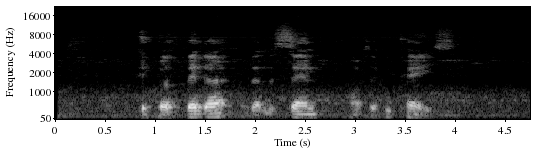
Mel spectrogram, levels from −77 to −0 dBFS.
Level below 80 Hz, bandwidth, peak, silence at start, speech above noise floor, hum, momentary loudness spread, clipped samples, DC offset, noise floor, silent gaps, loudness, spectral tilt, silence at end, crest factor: -64 dBFS; 10 kHz; -2 dBFS; 0.85 s; 32 dB; none; 17 LU; under 0.1%; under 0.1%; -50 dBFS; none; -19 LUFS; -6 dB/octave; 1 s; 18 dB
